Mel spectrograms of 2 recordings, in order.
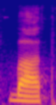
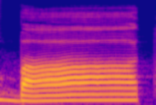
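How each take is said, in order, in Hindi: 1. स्वर सामान्य लंबाई में रखा गया है। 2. स्वर को बहुत ज़्यादा खींचा गया है। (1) "नॉर्मल लेंथ रखते हैं ना उसकी" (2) "तो उसको बात तो नहीं कहते"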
